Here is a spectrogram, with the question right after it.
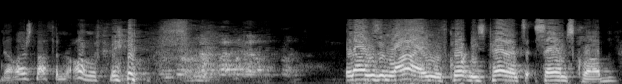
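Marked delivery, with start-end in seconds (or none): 0.0-2.3 laughing denial. Retold or imitated. Laughing at his own retold denial.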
